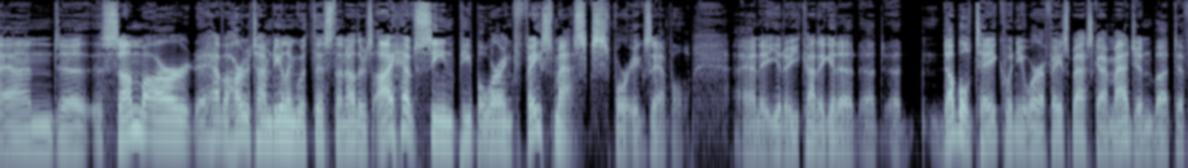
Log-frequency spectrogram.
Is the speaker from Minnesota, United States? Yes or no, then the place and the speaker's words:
no; Vernal, Utah, United States; I grew up in Vernal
